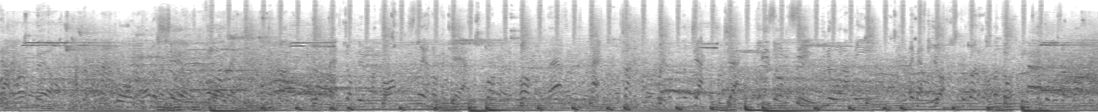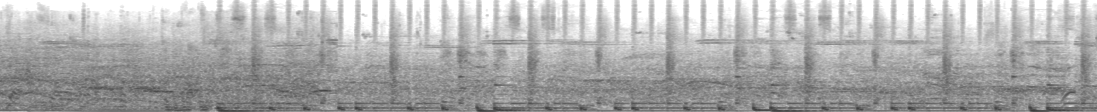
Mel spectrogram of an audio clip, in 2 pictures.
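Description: Indoor volleyball rallies: the ball being passed and hit again and again, with sharp, echoing contacts, over players' and spectators' voices. A music track with a steady bass line plays underneath.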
